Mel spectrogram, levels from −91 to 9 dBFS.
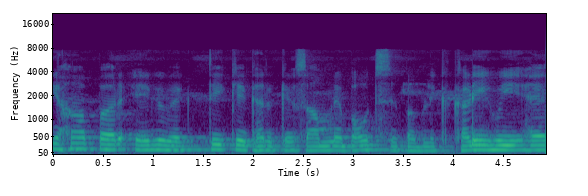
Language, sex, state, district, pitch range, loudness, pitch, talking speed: Hindi, male, Bihar, Vaishali, 120-135 Hz, -34 LUFS, 130 Hz, 170 wpm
